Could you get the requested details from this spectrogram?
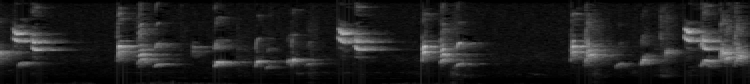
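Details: Young European goldfinches calling to be fed, a sound meant to stimulate male birds. Rapid strings of high, squeaky notes form dense bursts, with one longer gap near the end and a soft low hum.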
